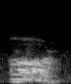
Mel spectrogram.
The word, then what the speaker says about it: are: Also got so weak forms, in are. The coffee roasters are mostly become, the coffee roasters are, the coffee roasters are, it just becomes a schwa.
